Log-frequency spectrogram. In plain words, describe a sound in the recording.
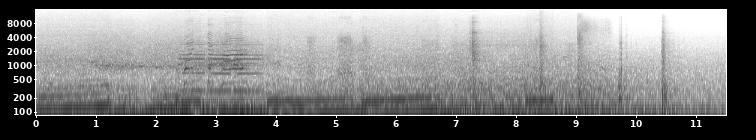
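A van engine hums steadily as it drives.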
